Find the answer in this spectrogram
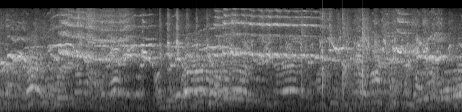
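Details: Greater green leafbirds (Chloropsis sonnerati) at a songbird singing contest pour out loud, rapid, varied whistles and chattering phrases over each other, with a man's voice talking and crowd chatter underneath.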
